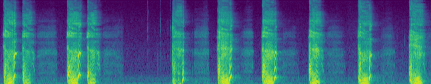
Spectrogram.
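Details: Child with a barking cough, slight fever, gagging and vomiting: about ten harsh, abrupt coughs in quick pairs and singles.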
